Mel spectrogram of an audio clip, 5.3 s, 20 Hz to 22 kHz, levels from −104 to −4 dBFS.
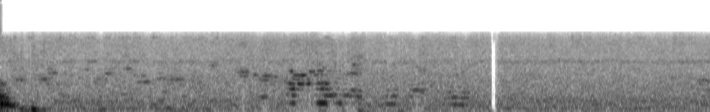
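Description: A speech recording carries distortion from start to finish, with a constant hiss filling the pauses, most likely from a stuck bit in the converter or data path. On a waveform, samples jump by a fixed step, and a spectrogram shows a broadband noise floor even between phrases. At 3.67 to 3.75 s there is a short stretch of lost AMR speech frames, about 40 ms, which fits two 20 ms frames. The decoder holds the previous pitch and vocal tract shape while fading the level, so the sound smears briefly and dips. This appears as a narrow amplitude sag in the waveform and blurred, sustained harmonic bands in the spectrogram before normal detail returns. Speech energy reaches up to about 7 kHz, as expected of AMR-WB at 12.65 kbit/s.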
